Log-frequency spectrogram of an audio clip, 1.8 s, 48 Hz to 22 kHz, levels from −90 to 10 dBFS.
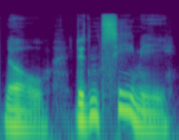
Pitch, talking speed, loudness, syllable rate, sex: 105 Hz, 135 wpm, -18 LUFS, 2.7 syllables/s, male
